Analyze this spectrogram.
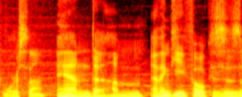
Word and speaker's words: Warsaw: Polish pronunciations here, but I think that's Warsaw is how we would pronounce it in English, Warsaw.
